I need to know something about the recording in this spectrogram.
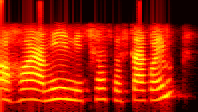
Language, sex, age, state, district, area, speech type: Assamese, female, 45-60, Assam, Dibrugarh, rural, conversation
